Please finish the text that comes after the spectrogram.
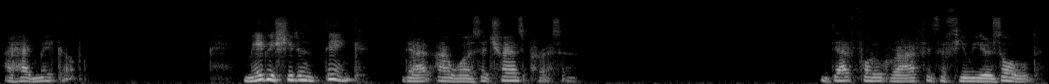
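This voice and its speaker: A woman talking earnestly to camera in a personal vlog, stopping to ask "okay?" for emphasis, with some halting restarts. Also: low-pitched, dark tone, husky. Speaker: vlogger.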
